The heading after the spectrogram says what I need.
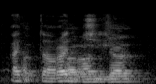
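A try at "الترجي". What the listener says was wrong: It's not isn't it al-tarji? You're putting a shadda on ra, it's not there.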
